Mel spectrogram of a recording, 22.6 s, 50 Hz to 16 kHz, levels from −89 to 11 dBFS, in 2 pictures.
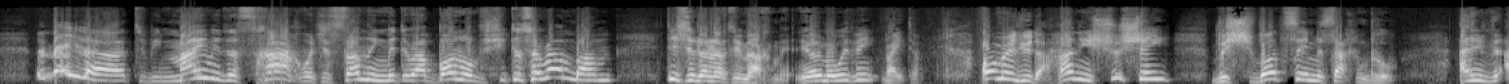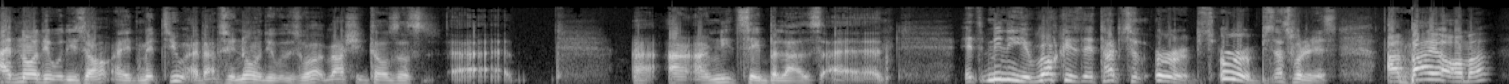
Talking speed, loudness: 225 wpm, -12 LUFS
